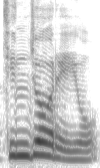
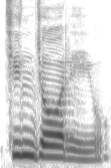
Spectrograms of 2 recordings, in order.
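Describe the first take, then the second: No difference in how they are said.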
